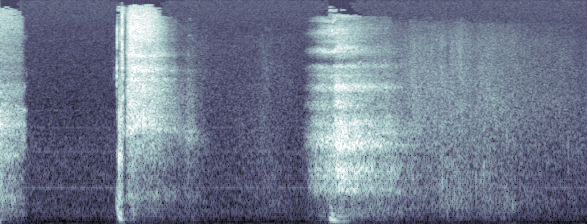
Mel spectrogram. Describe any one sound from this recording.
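A young man speaks quietly and wearily, close by.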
